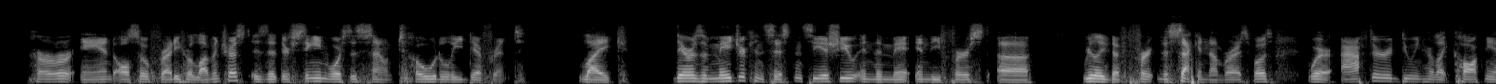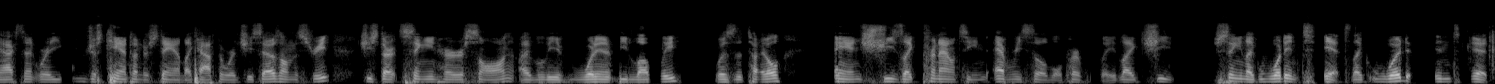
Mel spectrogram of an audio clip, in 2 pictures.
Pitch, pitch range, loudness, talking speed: 120 Hz, 115-130 Hz, -30 LUFS, 180 wpm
